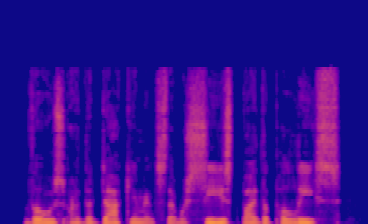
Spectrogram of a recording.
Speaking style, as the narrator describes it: I said quietly

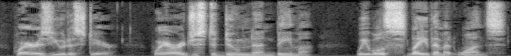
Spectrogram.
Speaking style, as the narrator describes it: They cried out

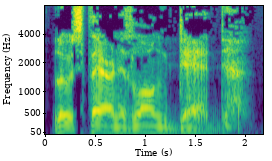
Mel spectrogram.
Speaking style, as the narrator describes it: he said harshly

